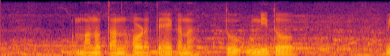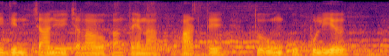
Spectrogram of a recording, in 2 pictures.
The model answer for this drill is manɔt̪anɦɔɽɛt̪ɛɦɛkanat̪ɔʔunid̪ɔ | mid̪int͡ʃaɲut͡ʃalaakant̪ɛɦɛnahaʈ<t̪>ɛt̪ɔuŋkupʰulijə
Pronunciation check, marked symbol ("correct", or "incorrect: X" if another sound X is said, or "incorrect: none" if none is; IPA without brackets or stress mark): correct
